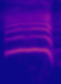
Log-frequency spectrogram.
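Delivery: put-on high-pitched girly shriek; little-girl scream. Teacher mimics screaming disciples for kids, high girlish scream. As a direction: squeal like frightened little girls. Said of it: "they're screaming like little girls".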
